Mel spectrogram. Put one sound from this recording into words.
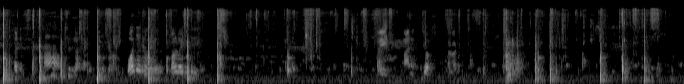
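A basketball bounces sharply on a hard outdoor court.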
